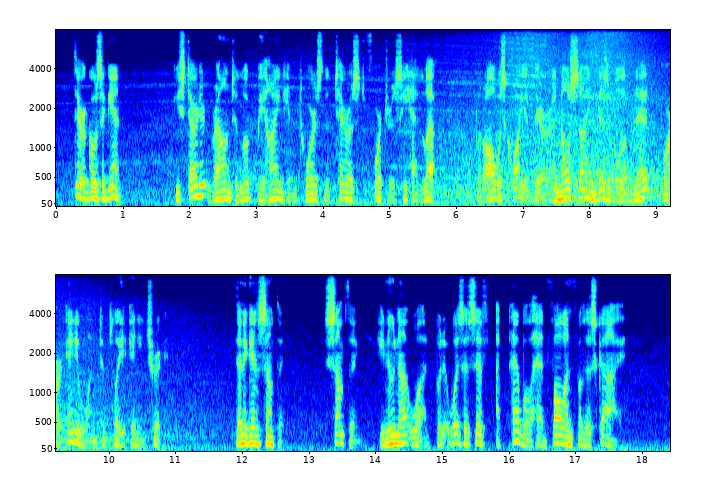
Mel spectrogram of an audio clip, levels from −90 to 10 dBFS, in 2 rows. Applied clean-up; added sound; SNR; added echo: none; Fixed-wing aircraft, airplane; 13 dB; none.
